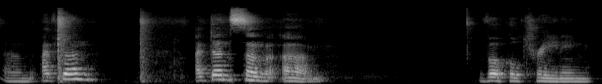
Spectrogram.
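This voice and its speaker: Slow, hesitant young woman in an echoey room. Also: low-pitched, lively intonation, a little hiss or hum. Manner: soft-spoken and hesitant, many pauses and ums. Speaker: vlogger. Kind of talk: personal reflective monologue.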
